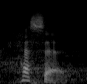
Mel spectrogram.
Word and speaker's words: hesed: It's the Hebrew word that's pronounced hesed.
